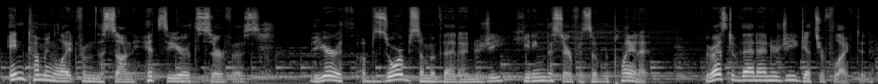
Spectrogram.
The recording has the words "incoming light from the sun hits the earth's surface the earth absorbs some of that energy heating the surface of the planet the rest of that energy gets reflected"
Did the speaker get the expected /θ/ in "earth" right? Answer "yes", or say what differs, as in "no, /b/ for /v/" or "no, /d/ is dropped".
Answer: yes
